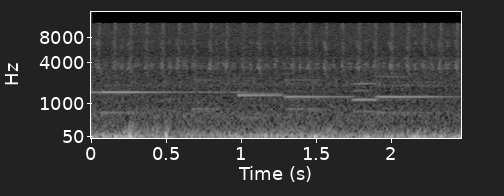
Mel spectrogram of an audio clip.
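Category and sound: vehicle, ice cream truck jingle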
